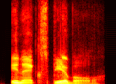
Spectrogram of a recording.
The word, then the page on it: inexpiable: British English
